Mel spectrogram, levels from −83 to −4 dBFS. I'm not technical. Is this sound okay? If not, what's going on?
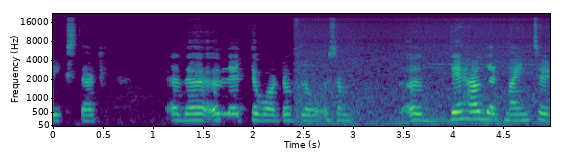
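No. Throughout the recording there are noise suppressor artifacts. A noise suppressor continuously estimates the steady background hiss and turns down the sound wherever it finds it. Here it pushes the background down noticeably between phrases, then lets it back up underneath the speech, so the background noise seems to pump in and out. The room noise gets louder from around two and a half seconds.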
